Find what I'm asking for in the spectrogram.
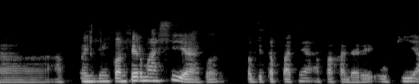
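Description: Somewhat breathy voice in a dry sound with no echo. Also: man, quiet background. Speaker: moderator. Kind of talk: webinar moderation. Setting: video call. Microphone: video call.

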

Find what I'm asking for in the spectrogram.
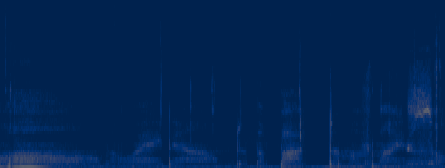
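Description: Whispering at a very slow pace, a soft-spoken woman sounds breathy over noticeable background noise. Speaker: ASMR creator. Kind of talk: soft-spoken affirmations to the viewer. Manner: soft, breathy whispered gratitude.

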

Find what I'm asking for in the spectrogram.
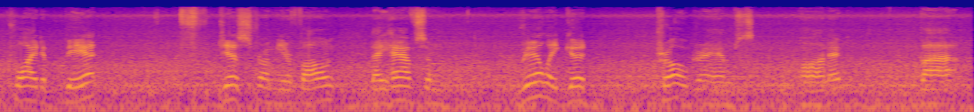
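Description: A man at a very slow pace with long, frequent pauses, dry sound with no echo, and loud background noise. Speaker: truck driver vlogger. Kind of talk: casual vlog chat. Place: car. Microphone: camera far.

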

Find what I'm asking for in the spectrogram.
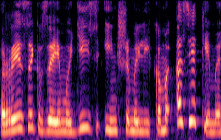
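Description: The sound is dry and close, with no echo. A woman speaks at a moderate pace. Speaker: medical professor. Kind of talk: medical lecture.

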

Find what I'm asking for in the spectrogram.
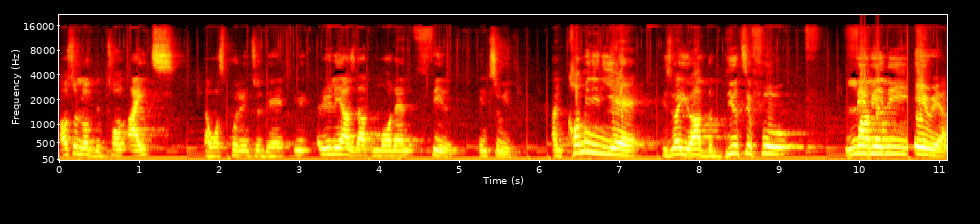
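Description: A man's voice swings widely in loudness over faint music in the background. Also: moderate pace. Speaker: real estate tour host. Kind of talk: property tour commentary. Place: home room. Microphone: lapel.

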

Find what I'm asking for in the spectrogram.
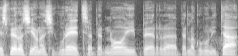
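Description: A man speaks at a medium pitch with a bright, sharp tone. His intonation is fairly even, and the sound is dry with no echo. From Calabria, Italy. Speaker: teacher and community association member; teacher. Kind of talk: interview. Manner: halting, many fillers. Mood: solemn, earnest. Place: street. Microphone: handheld.

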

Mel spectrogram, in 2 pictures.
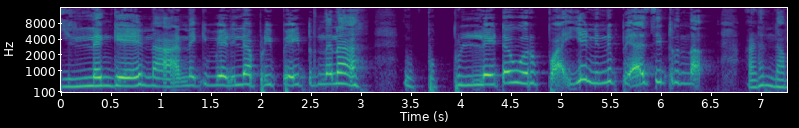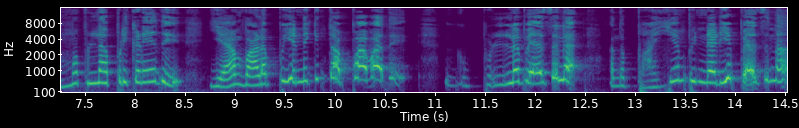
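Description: A woman performs a cartoonish character voice at an extremely high pitch. She speaks at a fairly slow pace with lively intonation. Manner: melodramatic, wailing.

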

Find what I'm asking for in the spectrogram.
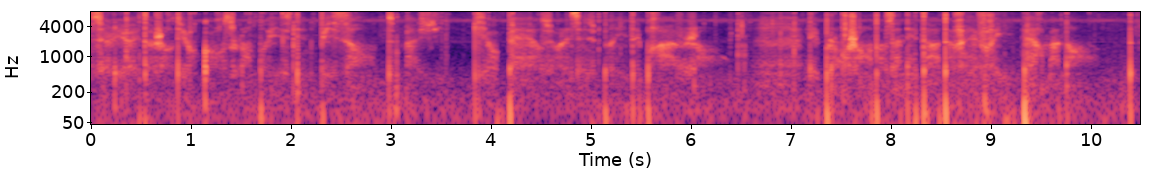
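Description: Whispering and soft-spoken, a woman talks at a very slow pace against loud background noise. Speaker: storyteller. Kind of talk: reading a story aloud. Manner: soft whispered storytelling.

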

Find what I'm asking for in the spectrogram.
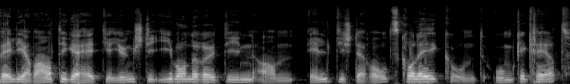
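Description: A man with an unremarkable speaking voice talks at a fairly slow pace with fairly even intonation. He leaves hardly any pauses on a very clean recording with a silent background. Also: medium pitch for a man, dry, close sound with no echo. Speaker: local TV reporter. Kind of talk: news narration.

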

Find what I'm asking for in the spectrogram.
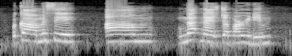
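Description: A woman talks with a Jamaican accent. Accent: Jamaican Patois-inflected English. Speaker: dancehall artist. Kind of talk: casual chat. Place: home room. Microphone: phone near.

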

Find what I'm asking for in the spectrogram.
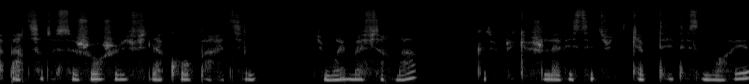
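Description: The text is read in an unforced reading voice. Its intonation stays fairly even.

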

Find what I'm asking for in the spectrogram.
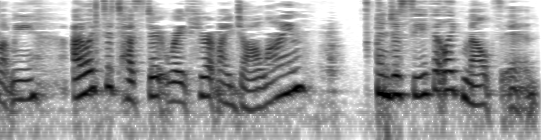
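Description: A woman speaks at a fairly slow pace with a fairly high pitch. Her voice makes very wide pitch swings. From Minnesota. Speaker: beauty vlogger and makeup seller; beauty vlogger, makeup seller. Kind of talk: casual livestream makeup tutorial. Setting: live video stream at home. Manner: chatty, with frequent um fillers. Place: home room. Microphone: phone near.

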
